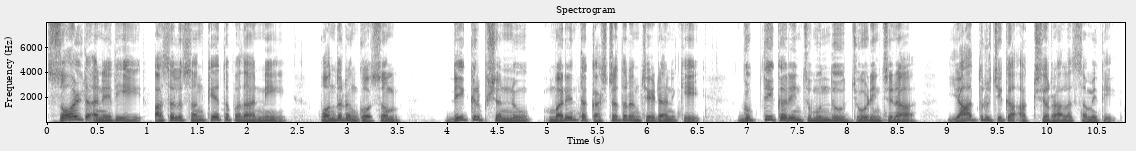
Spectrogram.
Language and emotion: Telugu, neutral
